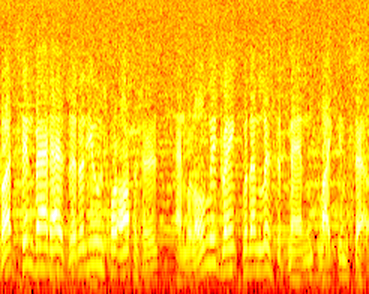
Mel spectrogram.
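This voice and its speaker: Clear music plays behind a man speaking at a high pitch and a moderate pace. His voice makes very wide pitch swings. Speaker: newsreel narrator. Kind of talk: 1940s newsreel narration. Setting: old archival recording. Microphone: old recording.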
